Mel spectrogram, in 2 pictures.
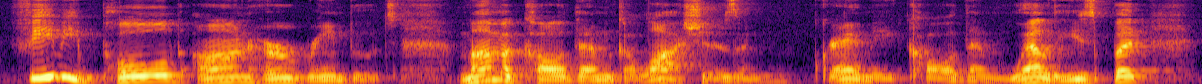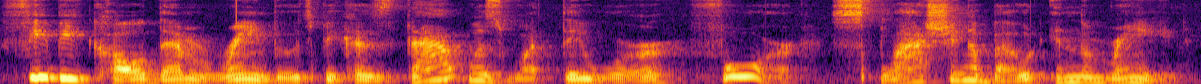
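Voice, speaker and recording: A man reading a children's picture book aloud like a teacher, with expressive, deliberate emphasis for young listeners. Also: medium pitch. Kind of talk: expressive children's storybook narration.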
